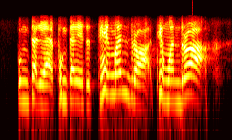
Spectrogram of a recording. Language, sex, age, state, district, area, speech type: Manipuri, female, 18-30, Manipur, Kakching, rural, conversation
